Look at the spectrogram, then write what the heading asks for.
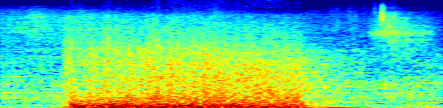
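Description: A Bubble Bombardment attack effect in Ninja Saga hits as one sudden, loud booming burst, roaring for close to two seconds before fading, then a small pop follows.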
